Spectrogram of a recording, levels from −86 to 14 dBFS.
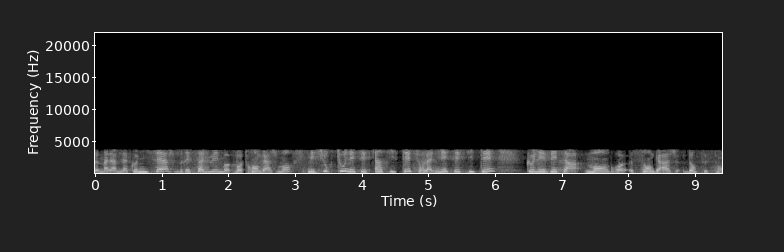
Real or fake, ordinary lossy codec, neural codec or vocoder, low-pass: real; AAC, 16 kbps; none; 3.6 kHz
